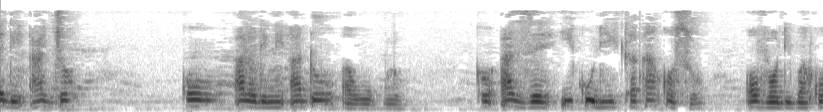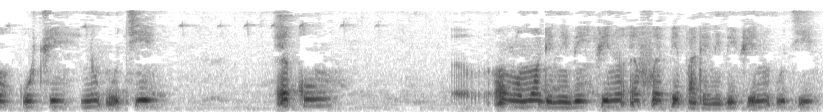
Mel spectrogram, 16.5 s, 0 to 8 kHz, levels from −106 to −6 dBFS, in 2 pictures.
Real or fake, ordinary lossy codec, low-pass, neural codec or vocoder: real; MP3, 24 kbps; 7.2 kHz; none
